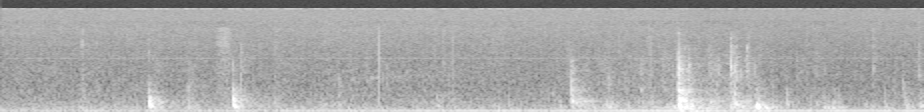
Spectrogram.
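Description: Footsteps cross a wooden floor.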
